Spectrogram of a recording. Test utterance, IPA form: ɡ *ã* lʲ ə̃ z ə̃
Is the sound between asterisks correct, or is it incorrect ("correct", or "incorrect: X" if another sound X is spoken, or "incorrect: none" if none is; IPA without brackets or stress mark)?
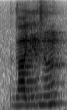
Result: incorrect: a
